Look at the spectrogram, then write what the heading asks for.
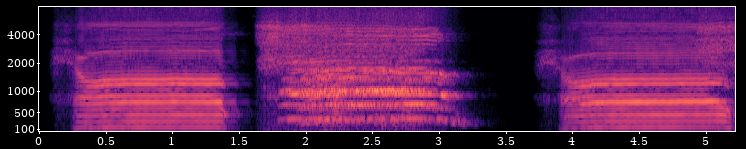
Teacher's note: ہا کو پڑھتے وقت آپ نے سانس نکال کے اسے پڑھنا ہے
